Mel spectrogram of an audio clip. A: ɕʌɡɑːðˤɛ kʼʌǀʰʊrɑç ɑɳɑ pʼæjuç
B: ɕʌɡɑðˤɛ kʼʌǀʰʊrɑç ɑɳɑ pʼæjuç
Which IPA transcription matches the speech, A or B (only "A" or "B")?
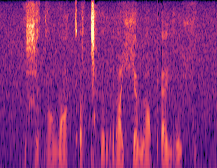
B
